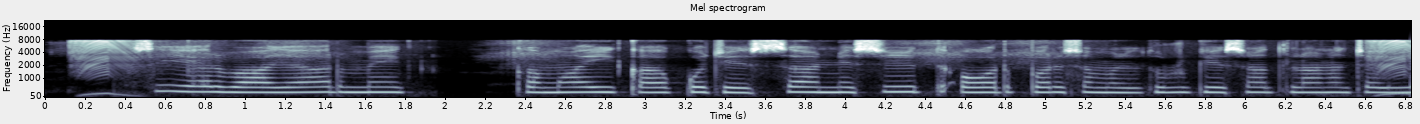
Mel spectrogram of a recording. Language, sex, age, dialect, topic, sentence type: Hindi, female, 18-24, Kanauji Braj Bhasha, banking, statement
